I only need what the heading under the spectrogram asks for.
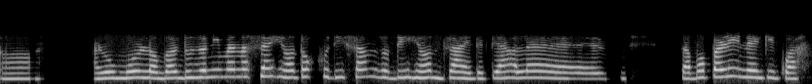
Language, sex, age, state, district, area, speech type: Assamese, female, 30-45, Assam, Nagaon, rural, conversation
